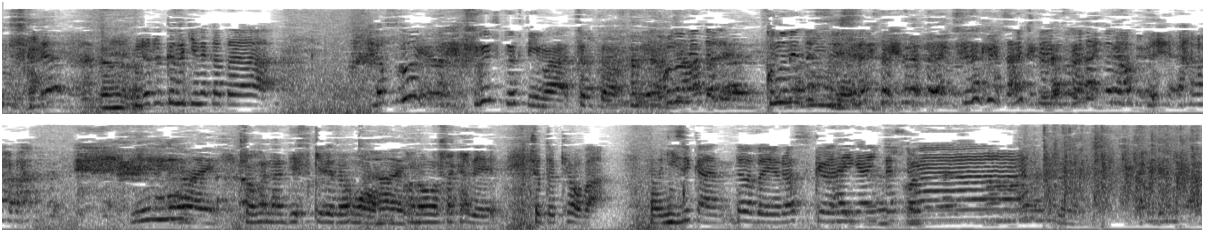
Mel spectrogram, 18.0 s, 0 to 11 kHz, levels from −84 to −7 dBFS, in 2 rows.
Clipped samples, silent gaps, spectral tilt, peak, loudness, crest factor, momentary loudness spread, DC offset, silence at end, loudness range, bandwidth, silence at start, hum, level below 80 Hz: under 0.1%; none; -2 dB/octave; -2 dBFS; -14 LUFS; 14 dB; 4 LU; 0.5%; 0 s; 2 LU; 9.2 kHz; 0 s; none; -44 dBFS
